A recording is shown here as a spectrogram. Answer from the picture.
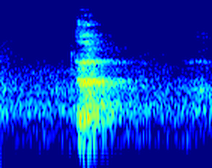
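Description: A man's sharp, forceful breath out with the effort of a weight-training rep, once, about three quarters of a second in.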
